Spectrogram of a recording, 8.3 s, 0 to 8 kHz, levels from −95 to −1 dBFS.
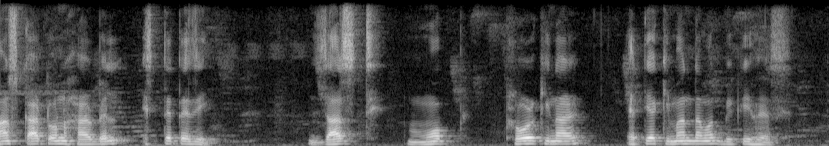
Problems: background sounds at intervals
